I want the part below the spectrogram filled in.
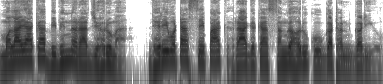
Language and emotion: Nepali, neutral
